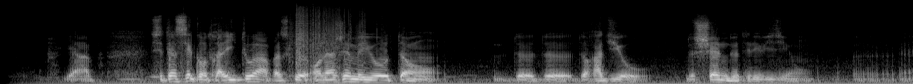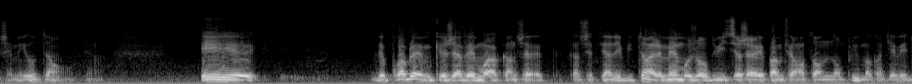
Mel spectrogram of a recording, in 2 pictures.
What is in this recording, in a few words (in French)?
Commentaire emissions varietes; Commentaires sur les émissions de variétés; A LA RADIO (ANNEES 1970)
